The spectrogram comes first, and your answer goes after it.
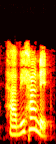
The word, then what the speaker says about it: heavy-handed: Next, compound with an adjective and a past participle ed word has the primary stress on the second word and secondary stress on the first word, like in the word heavy-handed. Compound which combines a number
